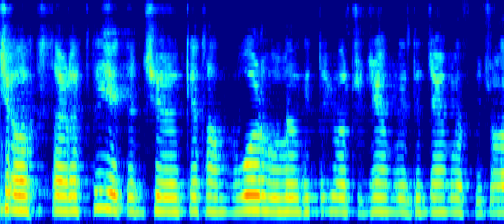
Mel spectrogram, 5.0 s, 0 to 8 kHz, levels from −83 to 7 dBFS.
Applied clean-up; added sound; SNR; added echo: neural mask model DeepFilterNet 3.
